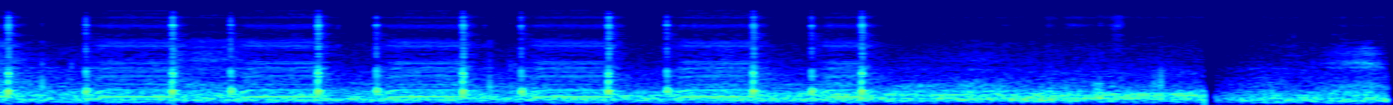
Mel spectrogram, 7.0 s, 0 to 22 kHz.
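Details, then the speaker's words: Mom Uung electric breast pump after 3 months' use postpartum, with massage, expression and mixed modes at levels 1–9: rhythmic motor whir with a brief tone and click each cycle, about 80 cycles a minute. "dian ada mode expression atau mode untuk memerah ASI, dan ada mode campuran yaitu mode massage dan mode expression atau saat memerah ASI."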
